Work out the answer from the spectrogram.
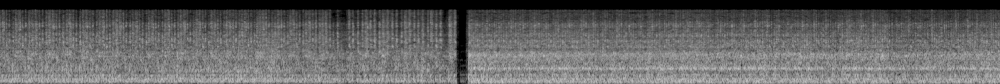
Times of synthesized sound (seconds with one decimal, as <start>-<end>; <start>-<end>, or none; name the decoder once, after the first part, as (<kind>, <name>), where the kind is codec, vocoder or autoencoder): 2.6-7.0 (vocoder, Vocos)

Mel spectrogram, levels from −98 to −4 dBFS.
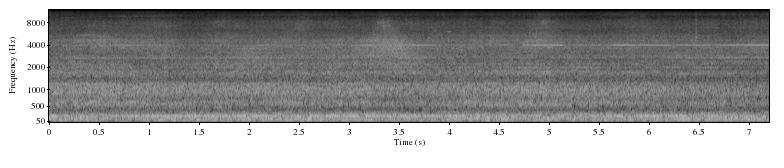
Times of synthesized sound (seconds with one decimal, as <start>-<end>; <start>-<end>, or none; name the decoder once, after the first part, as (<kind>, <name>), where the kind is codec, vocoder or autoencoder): none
